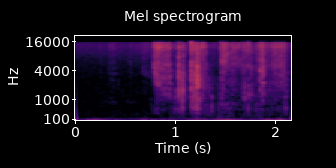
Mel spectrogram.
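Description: Pages of a picture book being turned and handled: paper rustling and crinkling with a few sharp crackles, starting about a second in.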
